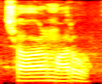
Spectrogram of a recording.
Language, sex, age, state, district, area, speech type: Punjabi, male, 30-45, Punjab, Kapurthala, rural, read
